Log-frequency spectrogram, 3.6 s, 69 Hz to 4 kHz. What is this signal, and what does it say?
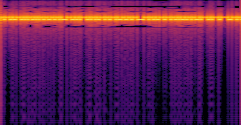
RTTY, about 45.45 baud. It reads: ASSIGNED HIM A FLEET
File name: fsk170 / usnavy4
